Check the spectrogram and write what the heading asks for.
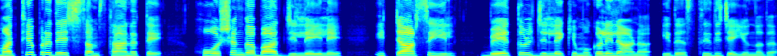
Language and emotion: Malayalam, neutral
